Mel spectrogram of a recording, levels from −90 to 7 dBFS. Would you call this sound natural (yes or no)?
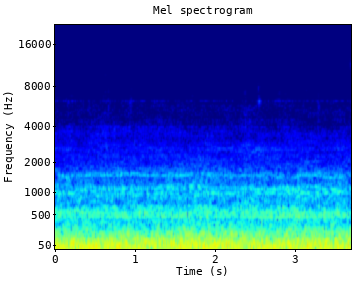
no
